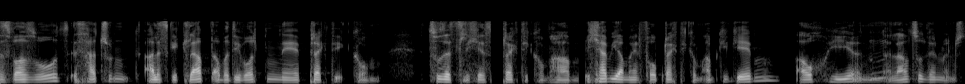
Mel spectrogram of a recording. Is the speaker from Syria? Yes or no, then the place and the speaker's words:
yes; Syria; German is a second language; also born or lived in Turkey; now in Germany; Oktober, bin ich nach Deutschland angekommen. Davor habe ich in der Türkei für 8 Monate gelebt. Mhm. Und noch früher war ich noch in Syrien. Mhm. Genauso, ich komme ursprünglich aus Syrien.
